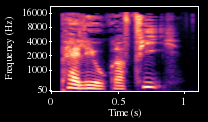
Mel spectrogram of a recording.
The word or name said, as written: palæografi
